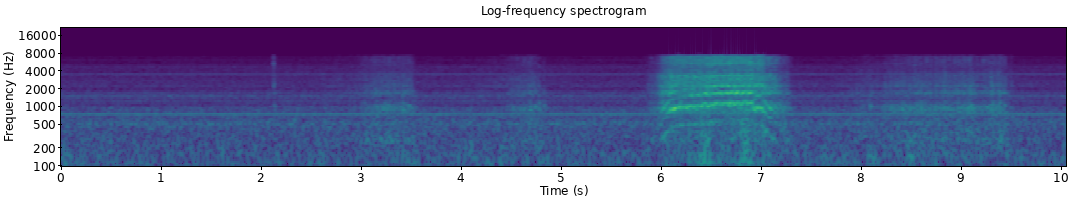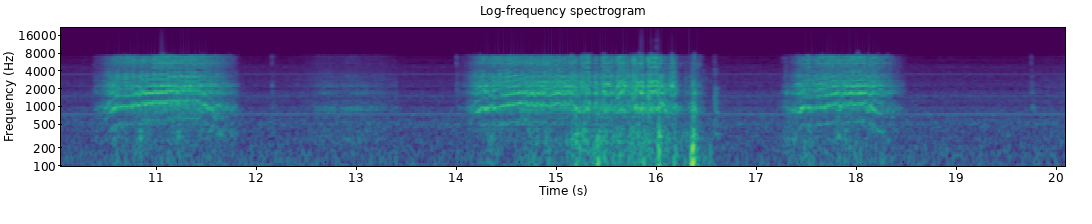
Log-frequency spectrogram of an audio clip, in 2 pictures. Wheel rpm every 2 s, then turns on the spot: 0, 10, 20, 60, 20, 60, 20, 120, 50, 10.
2-4 8-10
